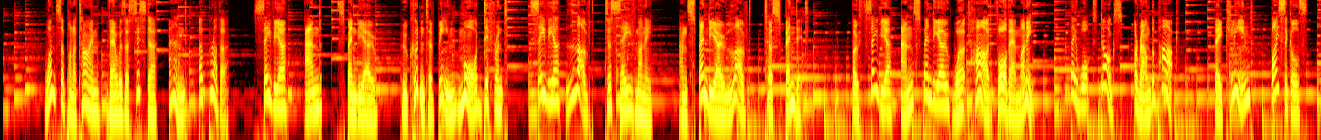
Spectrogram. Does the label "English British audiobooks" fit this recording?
Yes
